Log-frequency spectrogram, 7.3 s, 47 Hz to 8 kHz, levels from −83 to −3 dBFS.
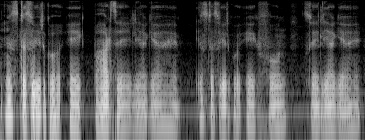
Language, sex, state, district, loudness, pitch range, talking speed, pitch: Hindi, male, Bihar, Bhagalpur, -24 LUFS, 80-90 Hz, 155 wpm, 80 Hz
